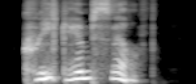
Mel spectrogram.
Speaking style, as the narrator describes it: whispered across the car

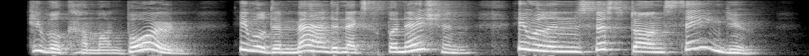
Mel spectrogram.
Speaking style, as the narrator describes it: she cried

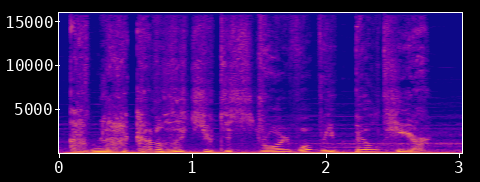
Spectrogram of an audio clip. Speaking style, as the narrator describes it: I gasped, my voice a mix of determination and fear as we grappled

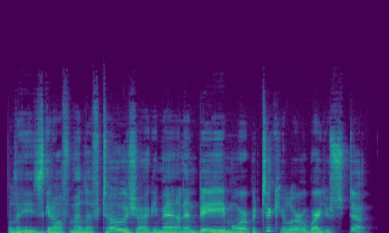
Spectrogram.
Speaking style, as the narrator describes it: Quox said to him grumblingly

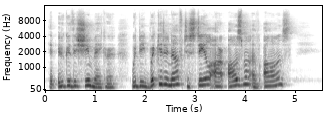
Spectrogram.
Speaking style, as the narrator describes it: asked Dorothy anxiously

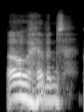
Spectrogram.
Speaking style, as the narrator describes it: groaned Leonard

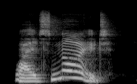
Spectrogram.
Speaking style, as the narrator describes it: exclaimed

